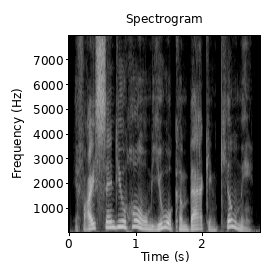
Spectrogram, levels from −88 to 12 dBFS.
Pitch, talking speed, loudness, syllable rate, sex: 165 Hz, 250 wpm, -17 LUFS, 4.5 syllables/s, male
